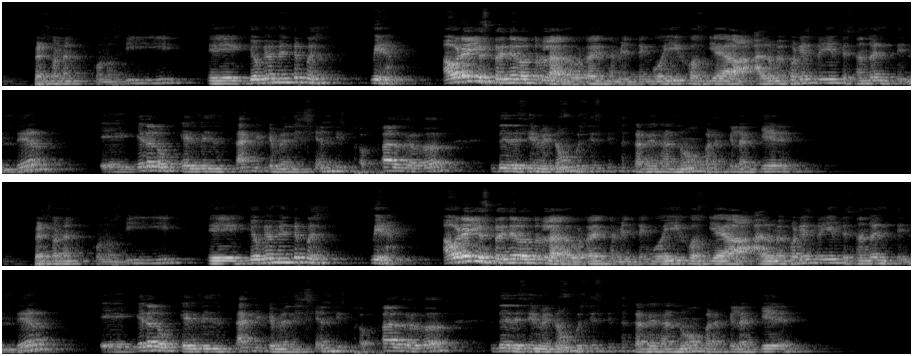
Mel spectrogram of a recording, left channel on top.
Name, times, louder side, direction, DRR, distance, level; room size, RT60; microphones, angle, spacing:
voice 1, 0.3-0.7 0.9-1.7 2.1-3.2 3.7-3.9 4.4-9.5 10.1-12.5 12.9-13.5 14.0-15.0 15.4-16.9, right 2 dB, 5° left, -1 dB, 0.9 m, -26 dB
4.7 x 2.2 x 3.5 m, 0.67 s
head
